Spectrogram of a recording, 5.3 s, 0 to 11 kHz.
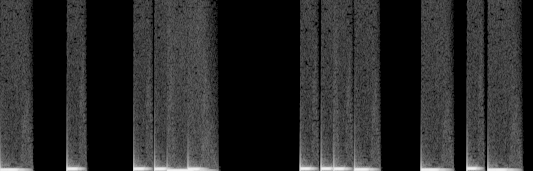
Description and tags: Bass Tontonn - 2 bar - 90 BPM (swing)
Another bass sample found on my repertory. Low freqeuncy, it may not be heard in some speakers.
